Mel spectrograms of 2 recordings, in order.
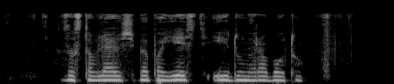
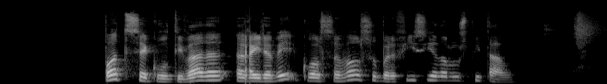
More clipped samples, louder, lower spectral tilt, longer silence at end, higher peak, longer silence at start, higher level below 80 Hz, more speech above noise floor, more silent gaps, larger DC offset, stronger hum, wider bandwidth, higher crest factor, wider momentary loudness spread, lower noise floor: neither; about the same, -28 LUFS vs -26 LUFS; first, -4.5 dB/octave vs -3 dB/octave; first, 0.65 s vs 0.15 s; second, -10 dBFS vs -6 dBFS; second, 0.4 s vs 1.05 s; first, -62 dBFS vs -76 dBFS; second, 33 dB vs 52 dB; neither; neither; neither; second, 11.5 kHz vs 13.5 kHz; about the same, 20 dB vs 22 dB; first, 17 LU vs 13 LU; second, -61 dBFS vs -78 dBFS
